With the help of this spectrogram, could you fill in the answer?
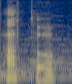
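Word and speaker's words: hato (鳩): This is likely a pun based on the fact that the kanji is pronounced hato, a similar sounding word to heart.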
